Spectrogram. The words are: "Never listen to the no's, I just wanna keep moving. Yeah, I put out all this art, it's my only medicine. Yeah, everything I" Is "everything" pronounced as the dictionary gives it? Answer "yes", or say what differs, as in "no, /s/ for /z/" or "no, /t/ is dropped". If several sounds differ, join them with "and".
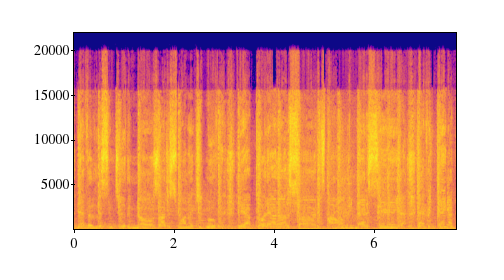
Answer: yes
